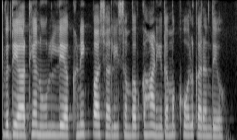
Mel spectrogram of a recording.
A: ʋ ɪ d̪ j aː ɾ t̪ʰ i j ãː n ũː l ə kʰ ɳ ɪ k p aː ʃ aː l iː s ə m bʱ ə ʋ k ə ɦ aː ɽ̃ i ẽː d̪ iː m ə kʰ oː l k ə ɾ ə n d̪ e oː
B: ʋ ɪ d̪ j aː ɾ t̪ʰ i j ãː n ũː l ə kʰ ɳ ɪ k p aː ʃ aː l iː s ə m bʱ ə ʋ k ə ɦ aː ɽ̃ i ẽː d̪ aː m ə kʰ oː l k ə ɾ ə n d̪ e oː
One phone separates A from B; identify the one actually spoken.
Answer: B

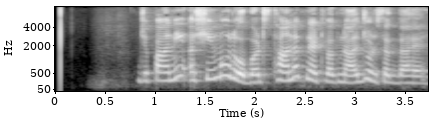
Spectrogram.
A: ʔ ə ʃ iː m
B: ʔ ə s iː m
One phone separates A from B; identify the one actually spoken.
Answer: A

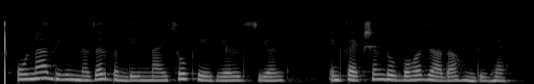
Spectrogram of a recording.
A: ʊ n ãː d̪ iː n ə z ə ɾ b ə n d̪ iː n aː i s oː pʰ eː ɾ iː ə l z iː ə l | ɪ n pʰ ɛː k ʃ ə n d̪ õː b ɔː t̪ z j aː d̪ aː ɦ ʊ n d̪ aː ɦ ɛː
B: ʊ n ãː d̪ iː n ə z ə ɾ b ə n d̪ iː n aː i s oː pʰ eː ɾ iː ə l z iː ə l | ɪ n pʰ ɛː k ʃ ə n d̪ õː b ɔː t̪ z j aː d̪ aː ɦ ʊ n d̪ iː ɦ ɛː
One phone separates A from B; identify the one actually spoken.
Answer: B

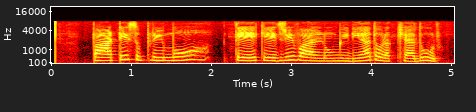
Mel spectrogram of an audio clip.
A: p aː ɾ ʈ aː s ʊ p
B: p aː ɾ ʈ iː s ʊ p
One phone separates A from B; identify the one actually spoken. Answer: B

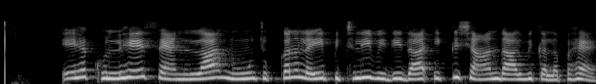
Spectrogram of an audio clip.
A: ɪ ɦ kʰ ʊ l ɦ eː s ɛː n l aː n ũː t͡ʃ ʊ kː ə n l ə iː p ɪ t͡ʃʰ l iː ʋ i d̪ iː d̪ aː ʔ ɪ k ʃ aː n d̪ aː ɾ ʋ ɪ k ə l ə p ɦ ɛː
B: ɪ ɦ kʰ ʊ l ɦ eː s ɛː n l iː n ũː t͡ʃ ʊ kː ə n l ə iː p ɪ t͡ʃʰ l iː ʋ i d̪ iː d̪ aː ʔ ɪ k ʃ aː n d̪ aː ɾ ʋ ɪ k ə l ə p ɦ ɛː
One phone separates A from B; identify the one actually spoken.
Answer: A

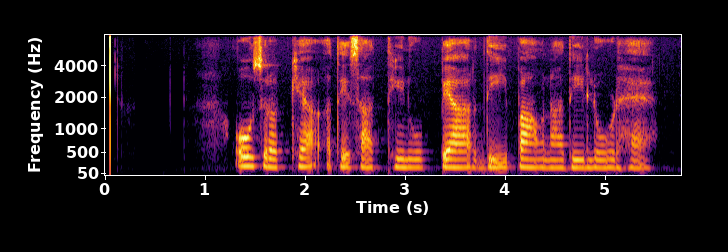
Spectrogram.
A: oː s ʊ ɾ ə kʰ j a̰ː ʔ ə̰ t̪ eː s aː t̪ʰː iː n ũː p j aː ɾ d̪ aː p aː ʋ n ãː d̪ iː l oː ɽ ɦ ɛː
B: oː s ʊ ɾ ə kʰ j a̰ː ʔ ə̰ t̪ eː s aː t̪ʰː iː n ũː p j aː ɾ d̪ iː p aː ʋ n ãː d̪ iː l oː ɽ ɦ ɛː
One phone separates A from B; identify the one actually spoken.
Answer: B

